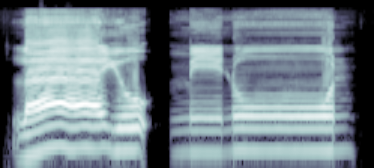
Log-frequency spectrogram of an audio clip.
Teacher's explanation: panjangnya boleh dua harakat boleh empat harakat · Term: Mad Arid, mad arid disukun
